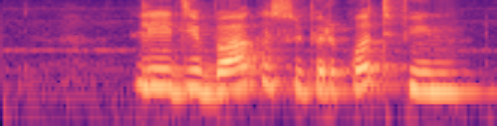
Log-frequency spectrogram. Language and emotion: Russian, neutral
